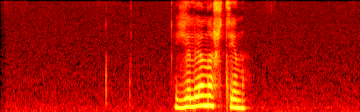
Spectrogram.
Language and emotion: Russian, neutral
